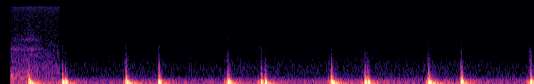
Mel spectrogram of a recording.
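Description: Heartbeat sound effect: a low double thump, lub-dub, repeating about once a second. A faint steady low hum joins underneath about a second in.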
